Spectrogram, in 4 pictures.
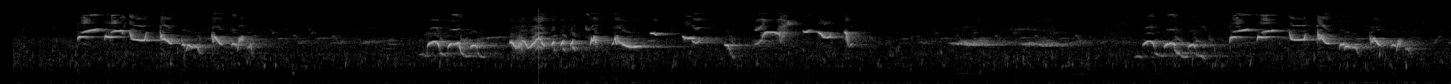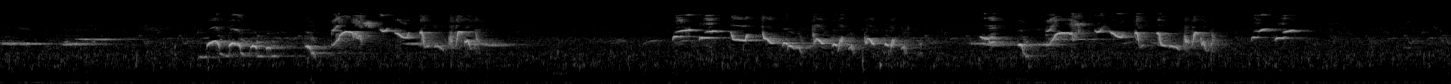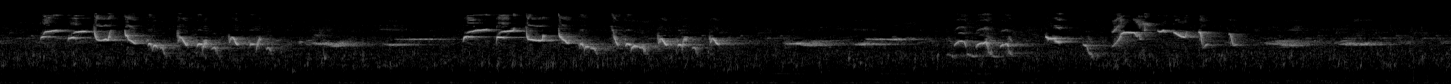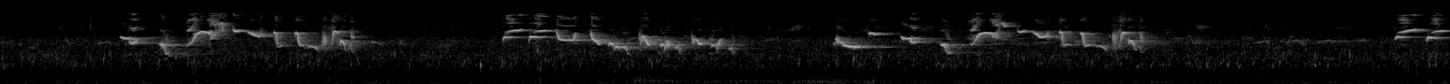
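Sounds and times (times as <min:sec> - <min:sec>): songbird chirping and warbling: 0:00.8 - 0:19.8, 0:20.6 - 0:58.0.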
